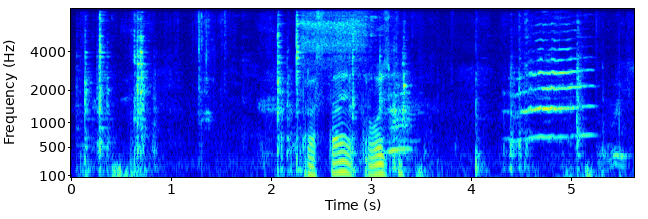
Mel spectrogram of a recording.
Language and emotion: Russian, neutral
